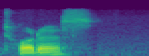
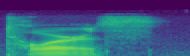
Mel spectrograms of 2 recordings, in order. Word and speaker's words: Torres: Like you roll the R, so it'd be like Torres. – Torres. Puerto Rico. – And I'm probably even announcing that or pronouncing that like wrong still, even though I'm trying to pronounce it quickly. – I'm glad I got it right because for the longest time I thought it was just like Tors.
